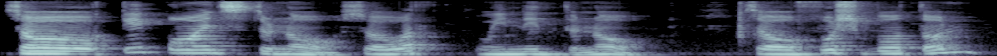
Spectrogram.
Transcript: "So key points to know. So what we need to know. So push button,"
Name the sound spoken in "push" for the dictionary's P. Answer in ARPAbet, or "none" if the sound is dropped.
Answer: F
